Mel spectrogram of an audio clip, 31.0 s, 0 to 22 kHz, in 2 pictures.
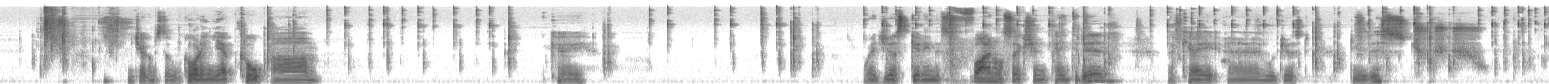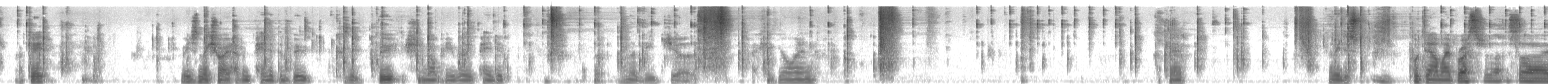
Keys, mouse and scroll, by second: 2.6 middle click, 3.2 click, 3.6 click, 3.9 click, 4.2 click, 4.7 click, 5.0 middle click, 6.4 click, 7.0 click, 7.5 click, 7.8 middle click, 8.5 click, 8.9 click, 9.2 click, 9.6 click, 9.9 click, 10.2 click, 10.7 middle click, 11.4 click, 11.7 click, 12.0 click, 12.4 click, 12.7 click, 13.1 middle click, 13.6 click, 13.9 click, 14.2 middle click, 14.7 click, 15.0 click, 15.2 click, 15.6 click, 15.8 middle click, 16.7 ctrl+z, 17.8 ctrl+z, 18.0 middle click, 18.9 middle click, 19.7 shift+middle click, 20.4 click, 20.9 click, 21.2 click, 21.7 middle click, 22.1 click, 22.5 click, 22.9 middle click, 23.5 click, 23.9 middle click, 24.5 click, 25.3 click, 25.6 click, 25.9 click, 26.1 click, 26.4 click, 26.8 middle click, 27.4 middle click, 28.7 [, 28.9 [, 29.0 [, 29.7 click, 29.9 click, 30.2 click, 30.5 click, 30.7 click.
